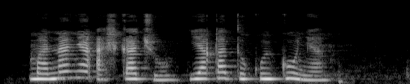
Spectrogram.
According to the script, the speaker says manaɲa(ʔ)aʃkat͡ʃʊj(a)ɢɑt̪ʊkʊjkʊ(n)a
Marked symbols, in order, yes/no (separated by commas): yes, no, no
